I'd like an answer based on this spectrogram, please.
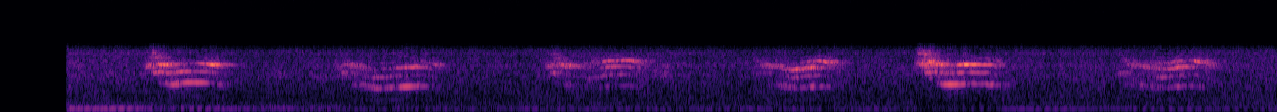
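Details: Pet cats meowing in reaction to a "cat in heat" recording: about six drawn-out, harmonic meows, some bending down in pitch, spaced roughly every one to two seconds over a steady low hum.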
